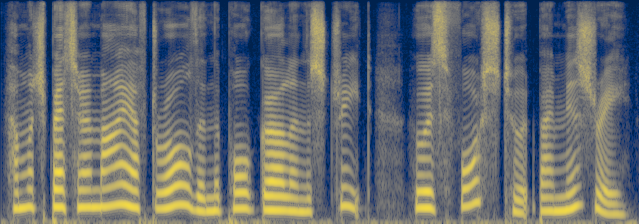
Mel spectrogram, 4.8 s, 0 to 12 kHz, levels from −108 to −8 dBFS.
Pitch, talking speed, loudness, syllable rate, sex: 235 Hz, 265 wpm, -20 LUFS, 5.9 syllables/s, female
